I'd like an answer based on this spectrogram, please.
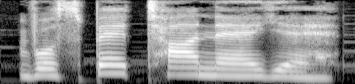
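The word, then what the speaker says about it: воспитание: In Russia, parenting has traditionally been influenced by a concept called vospitanie, pronounced vospitanie. The word doesn't translate perfectly into English.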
